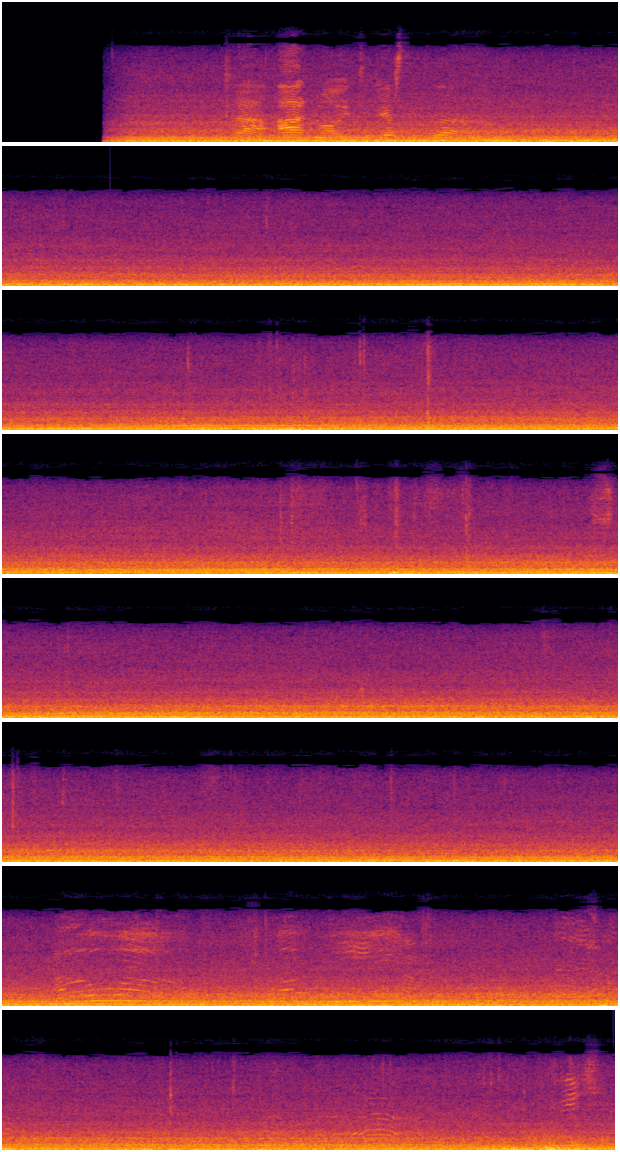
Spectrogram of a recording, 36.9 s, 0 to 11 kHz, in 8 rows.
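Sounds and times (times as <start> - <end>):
car engine and tyre drone: 0.8 - 36.9.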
